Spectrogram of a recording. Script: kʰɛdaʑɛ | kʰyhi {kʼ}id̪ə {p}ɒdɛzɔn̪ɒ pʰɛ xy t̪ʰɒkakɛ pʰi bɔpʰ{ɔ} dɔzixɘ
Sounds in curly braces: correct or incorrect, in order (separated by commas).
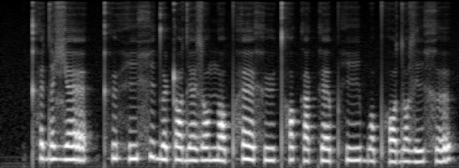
incorrect, incorrect, correct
